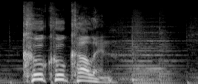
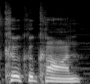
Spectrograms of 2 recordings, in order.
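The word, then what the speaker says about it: Kukulkan: you remember this name, Cuckoo Cullen. So, yeah, if you It's Cuckoo Khan. I I said it wrong. Oh man, that was bad.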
